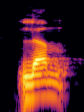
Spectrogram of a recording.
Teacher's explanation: میم ساکن کا اظہار ہے، میم کو ہلانا نہیں ہے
